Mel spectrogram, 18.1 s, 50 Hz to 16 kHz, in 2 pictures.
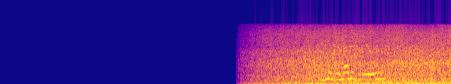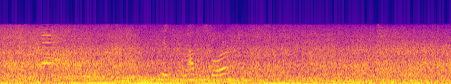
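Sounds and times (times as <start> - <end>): road traffic driving past: 4.8 - 18.0
brief high beep: 9.8 - 10.2.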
